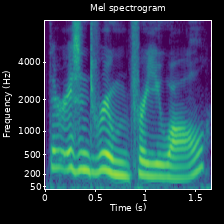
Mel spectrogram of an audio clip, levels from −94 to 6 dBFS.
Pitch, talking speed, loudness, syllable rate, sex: 220 Hz, 215 wpm, -16 LUFS, 4.3 syllables/s, female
